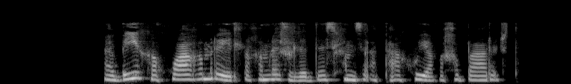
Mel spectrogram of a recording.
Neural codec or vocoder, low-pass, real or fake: none; 7.2 kHz; real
